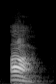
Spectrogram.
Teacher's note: 그 다음에 마지막 하강조, 일성조는 위에서 아래로 이렇게 떨어지는 겁니다. 급격히 높은 음에서 아래로 떨어지는 것입니다.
